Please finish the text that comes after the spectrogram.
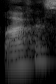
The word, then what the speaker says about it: Lagos: She ended up picking up, is it pronounced Lagos? Lagos? Yeah, Lagos.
